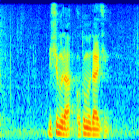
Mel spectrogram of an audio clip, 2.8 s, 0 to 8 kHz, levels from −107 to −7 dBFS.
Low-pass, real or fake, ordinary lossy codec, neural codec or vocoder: 7.2 kHz; real; none; none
